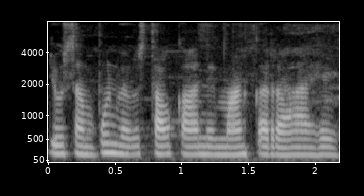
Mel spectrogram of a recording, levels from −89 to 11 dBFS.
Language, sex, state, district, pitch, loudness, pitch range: Hindi, female, Uttar Pradesh, Etah, 175 Hz, -19 LUFS, 170-180 Hz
